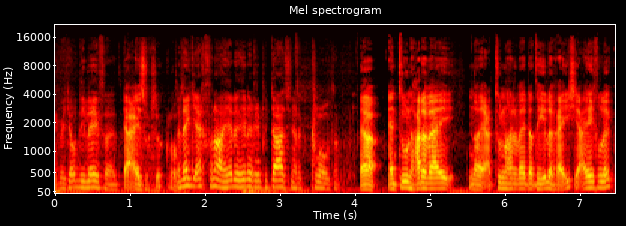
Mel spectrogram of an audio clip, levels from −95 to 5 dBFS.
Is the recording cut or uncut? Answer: cut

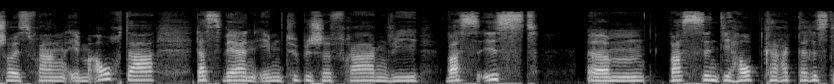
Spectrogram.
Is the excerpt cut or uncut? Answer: uncut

